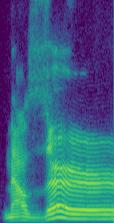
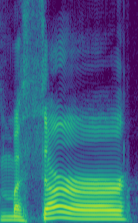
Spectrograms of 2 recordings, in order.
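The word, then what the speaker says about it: Masur: correctly dick face Richard Mouser no it's not Mouser it's meur oh Richard Mur as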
